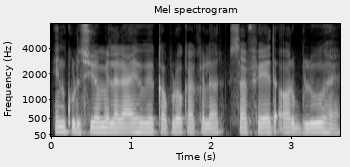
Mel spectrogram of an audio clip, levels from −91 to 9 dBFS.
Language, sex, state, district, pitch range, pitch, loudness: Hindi, male, Jharkhand, Garhwa, 120-125 Hz, 120 Hz, -14 LUFS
